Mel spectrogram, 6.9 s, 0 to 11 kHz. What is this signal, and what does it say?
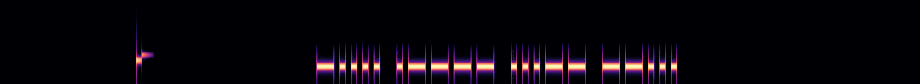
Morse code, heard as a keyed tone, about 28 wpm, 700 Hz. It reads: 6137
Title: Numbers - 4-Digit 28wpm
